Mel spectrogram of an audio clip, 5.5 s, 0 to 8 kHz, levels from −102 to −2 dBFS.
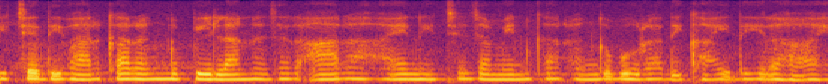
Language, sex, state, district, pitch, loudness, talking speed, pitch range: Hindi, female, Uttar Pradesh, Jyotiba Phule Nagar, 185 Hz, -16 LUFS, 195 wpm, 175-190 Hz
